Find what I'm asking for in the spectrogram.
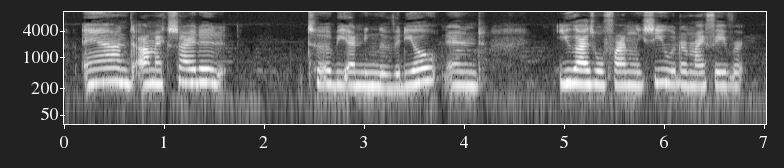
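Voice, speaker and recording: This woman's voice sits high in pitch, with a monotone, flat intonation. She leaves long, frequent pauses. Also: moderate pace. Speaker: YouTuber ranking TV seasons. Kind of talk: casual commentary video. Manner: hesitant with frequent fillers.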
